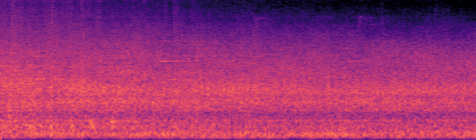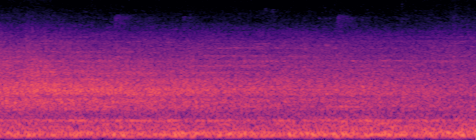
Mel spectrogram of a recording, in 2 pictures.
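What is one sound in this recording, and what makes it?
A freight train rumbles and clatters steadily past nearby.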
